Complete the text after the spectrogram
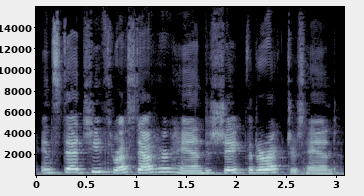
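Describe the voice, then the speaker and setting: A woman's voice: sits high, lively intonation, moderate pace, a little mellow. A woman reading a scripted biography aloud as an audiobook, with careful storytelling delivery. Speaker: audiobook reader.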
